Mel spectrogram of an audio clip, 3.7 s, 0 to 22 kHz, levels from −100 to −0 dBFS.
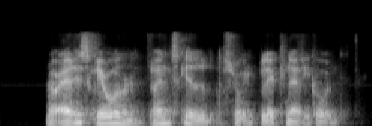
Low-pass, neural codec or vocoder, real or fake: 7.2 kHz; codec, 16 kHz, 2 kbps, X-Codec, HuBERT features, trained on LibriSpeech; fake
